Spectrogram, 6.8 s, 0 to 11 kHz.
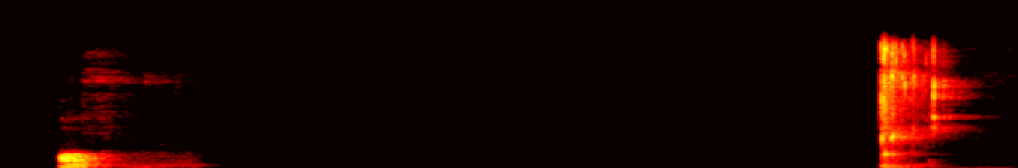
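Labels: At 0.4 seconds, a voice says "Off." After that, at 5.9 seconds, splashing is heard.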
